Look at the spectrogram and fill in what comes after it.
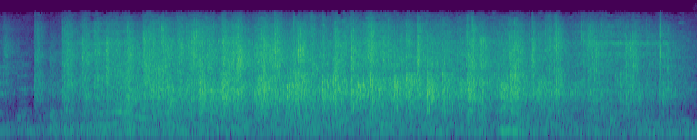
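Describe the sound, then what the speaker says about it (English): Sustained crowd clapping fills an electric cooperative's annual member meeting, an even, busy patter holding steady throughout with a few voices mixed in. "y'all can clap for that."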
